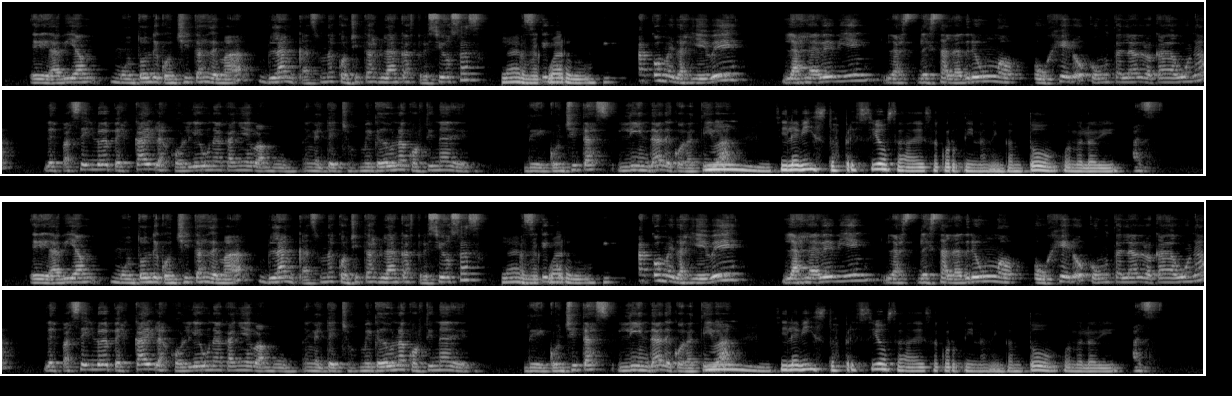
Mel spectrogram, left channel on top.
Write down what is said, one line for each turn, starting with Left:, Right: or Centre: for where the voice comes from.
Right: eh, había un montón de conchitas de mar, blancas, unas conchitas blancas preciosas,
Left: claro,
Right: así
Left: me acuerdo.
Right: que con tacos me las llevé, las lavé bien, las, les taladré un agujero con un taladro a cada una les pasé hilo de pescar y las colgué una caña de bambú en el techo. Me quedó una cortina de, de conchitas linda, decorativa.
Left: Sí, sí la he visto, es preciosa esa cortina, me encantó cuando la vi.
Right: As-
